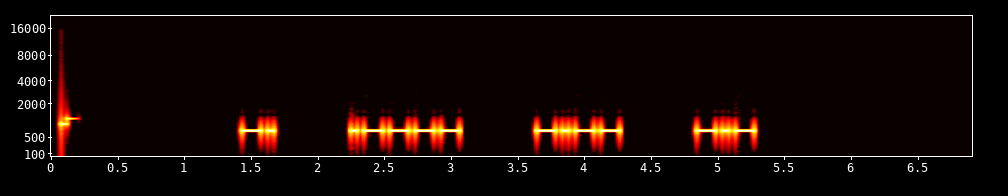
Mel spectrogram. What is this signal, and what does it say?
Morse code, heard as a keyed tone, about 25 wpm, spaced as for 12 wpm, 700 Hz. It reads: N1YK
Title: USA Call Signs - 4x Character Spacing - 25wpm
